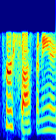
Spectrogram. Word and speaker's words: Persephone: My name is Persephone.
